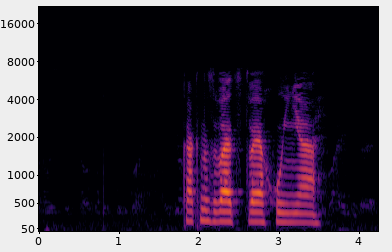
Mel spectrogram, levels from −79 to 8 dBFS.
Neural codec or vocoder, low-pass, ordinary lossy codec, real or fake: none; 7.2 kHz; MP3, 32 kbps; real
